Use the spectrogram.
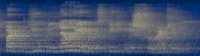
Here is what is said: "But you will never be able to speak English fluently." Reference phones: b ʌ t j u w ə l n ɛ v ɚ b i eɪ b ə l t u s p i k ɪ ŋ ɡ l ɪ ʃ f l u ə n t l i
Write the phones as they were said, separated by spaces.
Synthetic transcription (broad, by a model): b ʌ t j u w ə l n ɛ v ɚ b i eɪ b ə l t u s p i k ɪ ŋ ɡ l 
